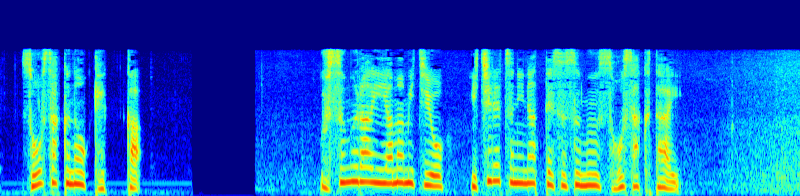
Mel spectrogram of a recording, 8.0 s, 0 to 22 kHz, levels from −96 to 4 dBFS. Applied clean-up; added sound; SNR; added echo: none; none; none; none.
